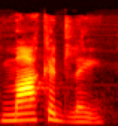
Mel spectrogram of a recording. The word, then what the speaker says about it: markedly: But when you come across longer words, you have to learn which syllable to stress. For example, we say intelligent, increasing, and markedly.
